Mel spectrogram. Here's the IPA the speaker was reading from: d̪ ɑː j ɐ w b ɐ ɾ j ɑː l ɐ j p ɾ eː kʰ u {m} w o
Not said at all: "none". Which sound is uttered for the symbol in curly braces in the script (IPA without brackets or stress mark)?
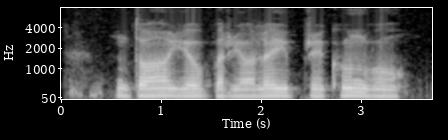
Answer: n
